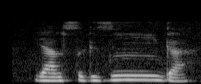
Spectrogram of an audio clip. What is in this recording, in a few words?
"yalsg zĩiga", Moore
